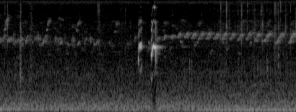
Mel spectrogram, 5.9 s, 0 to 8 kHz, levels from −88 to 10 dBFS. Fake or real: real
